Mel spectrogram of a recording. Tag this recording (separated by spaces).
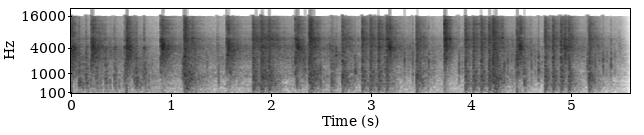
schuss sniper army rifle patrone military shot agression war pistol attack canon fight weapopn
